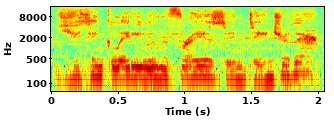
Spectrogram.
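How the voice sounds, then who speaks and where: A man's voice: on the high side, steady tone, brisk, close to an everyday voice. An actor playing an eager, chatty young man, a travelling companion in a video game. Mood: curious. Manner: eager, informal. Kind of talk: video game cutscene acting. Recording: loud music behind the voice.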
